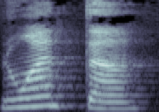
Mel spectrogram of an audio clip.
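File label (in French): "lointain", French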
